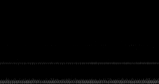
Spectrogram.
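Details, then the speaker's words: 1950s Masco ME27 tube amp on bench with 5V4 rectifier fitted: steady deep mains hum with buzzy edge appears as voltage comes up; suspected transformer filament winding, B+ only 280 V and fluctuating. Cause suspected, not confirmed. "So, that must be the filament on that filament winding then on that transformer that's doing that cuz we didn't have that before, did we?"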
